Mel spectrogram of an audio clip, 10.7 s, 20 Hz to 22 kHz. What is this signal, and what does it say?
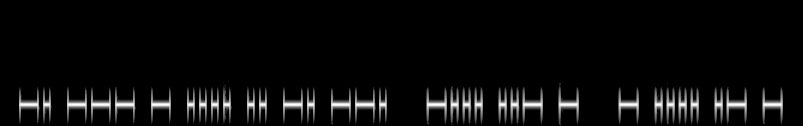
Morse code, heard as a keyed tone, about 16 wpm, 700 Hz. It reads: NOTHING BUT THAT
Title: Sentences from Top 1000 Words - Review Part 1 - 15wpm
